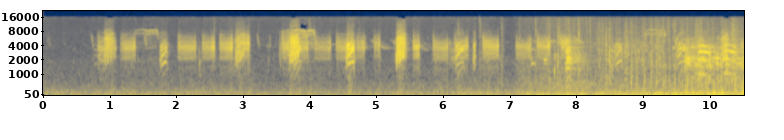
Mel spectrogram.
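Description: Birds calling: a string of short, high chirps and quick downward-sweeping calls, with a rapid chattering series building near the end.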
